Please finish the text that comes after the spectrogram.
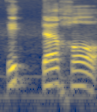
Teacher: الخاء مفخم مرتبة ثانية ننتبه إليها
